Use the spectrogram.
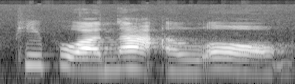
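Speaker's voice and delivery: ordinary talk, nothing marked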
